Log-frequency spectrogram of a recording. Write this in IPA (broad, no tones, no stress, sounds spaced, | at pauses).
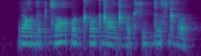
ɾʲ ɑ ʁ ɡʲ ɑ ʈ d͡z œ ʁ p o ɖ ʈʰ o ʈ ɖ ɔ ʁ ɖʱ ɔ ʈ ʃ i ɡ e s ɖʱ œ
